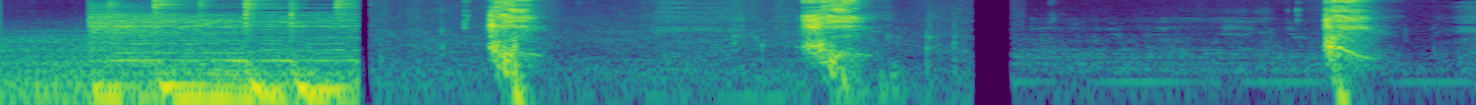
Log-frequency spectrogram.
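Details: Three sharp, explosive, uncovered natural sneezes after a burst of loud music, each a sudden burst with quiet between: sneezing.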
